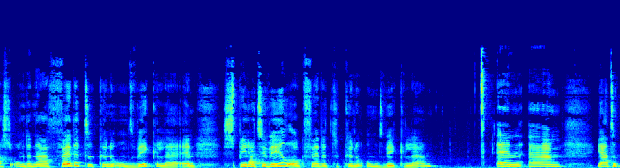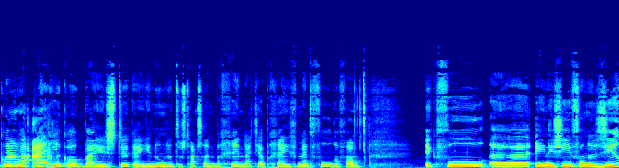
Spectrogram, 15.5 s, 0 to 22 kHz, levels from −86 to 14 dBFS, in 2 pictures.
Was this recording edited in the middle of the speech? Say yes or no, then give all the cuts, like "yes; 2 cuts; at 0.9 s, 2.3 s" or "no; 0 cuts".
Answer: no; 0 cuts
